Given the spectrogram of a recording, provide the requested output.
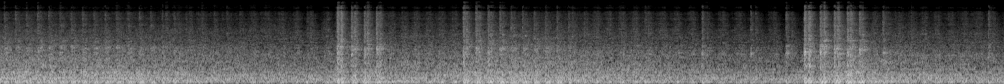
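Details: John Deere D two-cylinder tractor after cleaning and gapping spark plugs to 0.030 in to fix a misfire: slow, even thump with louder bursts under throttle, no misses, pops or backfires, some black smoke; sounds well tuned.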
